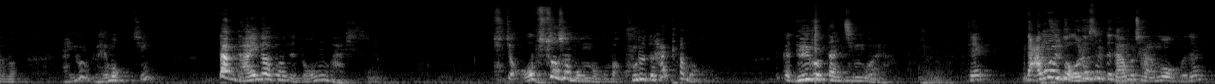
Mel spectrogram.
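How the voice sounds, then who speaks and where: Lively high-voiced man teaching class. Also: reverberant, recorded from a distance, a little hiss or hum. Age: 40s. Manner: lively, chatty, asks students questions. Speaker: science teacher. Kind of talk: classroom lecture.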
